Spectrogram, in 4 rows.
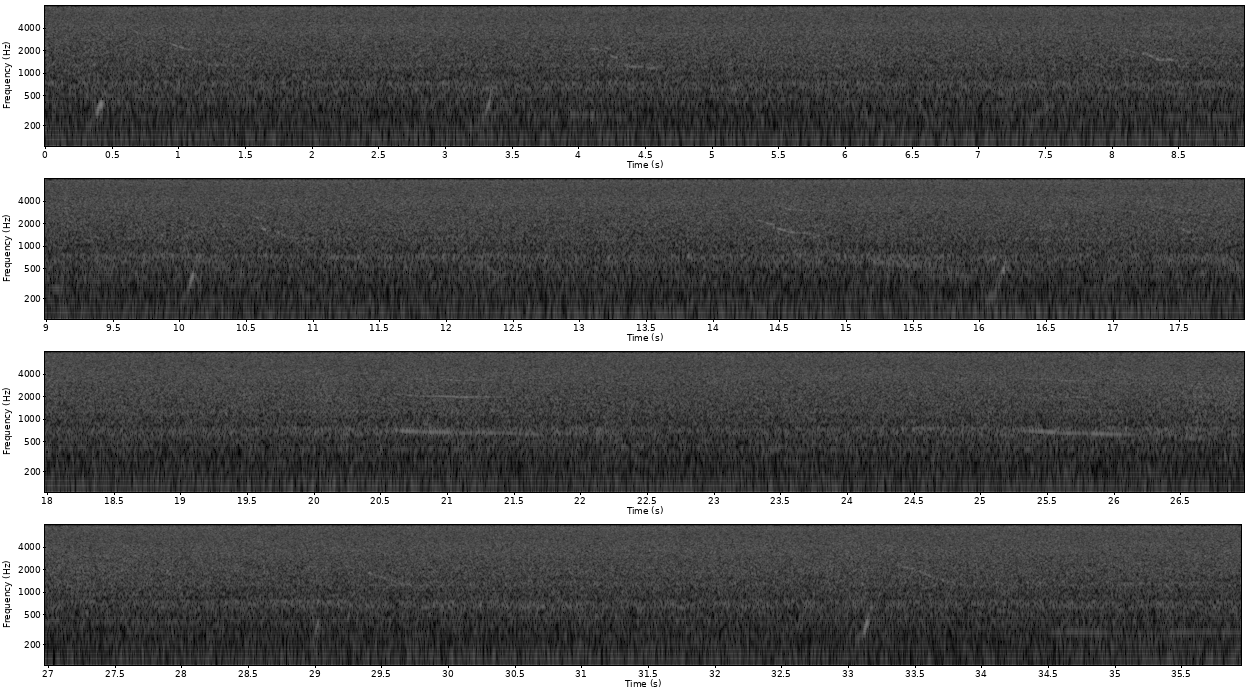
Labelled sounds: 8.2	8.5	humpback whale, 1.4 to 1.9 kHz
14.4	14.8	humpback whale, 1.4 to 1.8 kHz
20.7	21.3	humpback whale, 1.9 to 2.1 kHz

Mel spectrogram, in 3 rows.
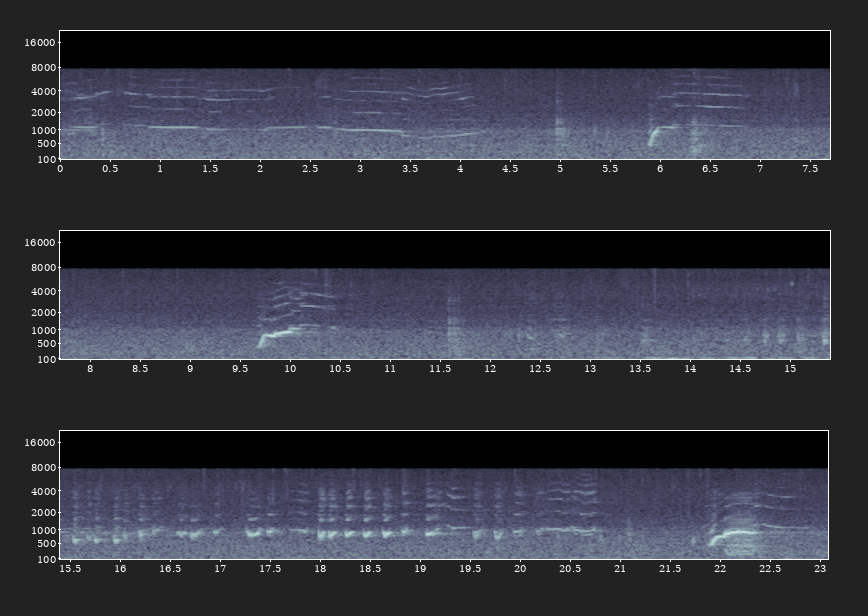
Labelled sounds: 0.0	4.2	humpback whale, 0.78 to 6.0 kHz
5.9	6.9	humpback whale, 0.78 to 7.4 kHz
9.7	10.5	humpback whale, 0.78 to 3.9 kHz
16.2	16.9	humpback whale, 0.78 to 1.2 kHz
17.2	18.2	humpback whale, 0.78 to 2.6 kHz
18.8	19.6	humpback whale, 1.0 to 2.9 kHz
20.2	20.8	humpback whale, 0.78 to 4.0 kHz
22.0	22.9	humpback whale, 0.78 to 3.7 kHz

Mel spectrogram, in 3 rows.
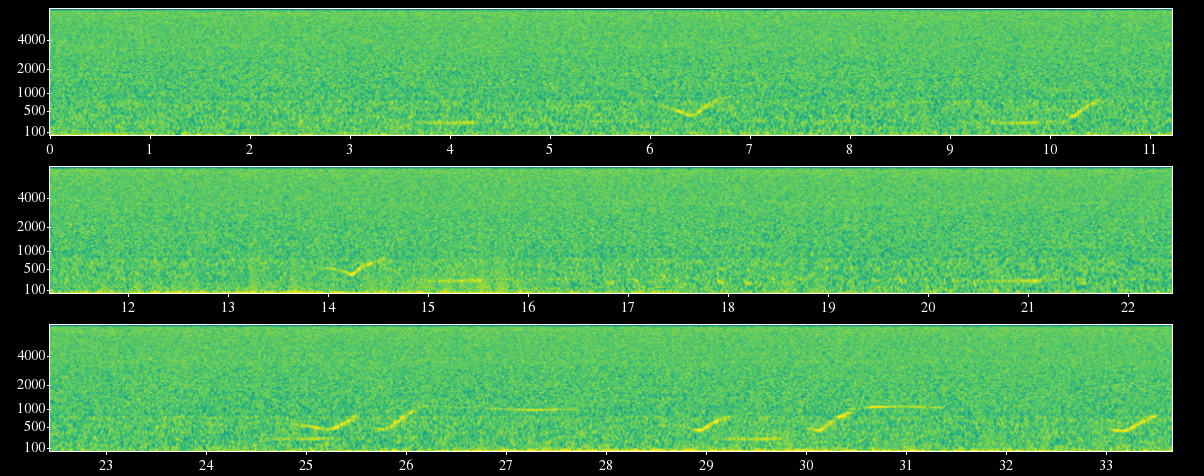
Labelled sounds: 27.0	27.4	humpback whale, 0.93 to 1.1 kHz
30.6	31.0	humpback whale, 1.0 to 1.1 kHz

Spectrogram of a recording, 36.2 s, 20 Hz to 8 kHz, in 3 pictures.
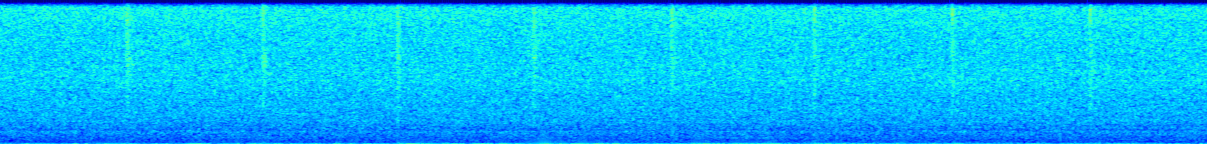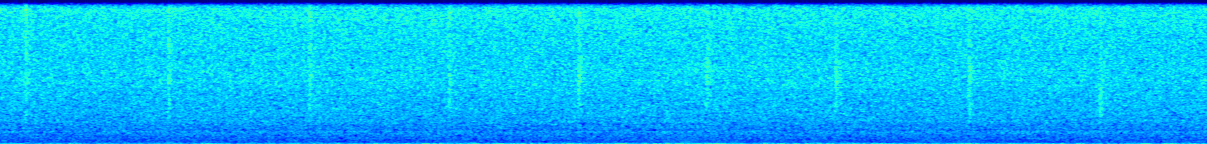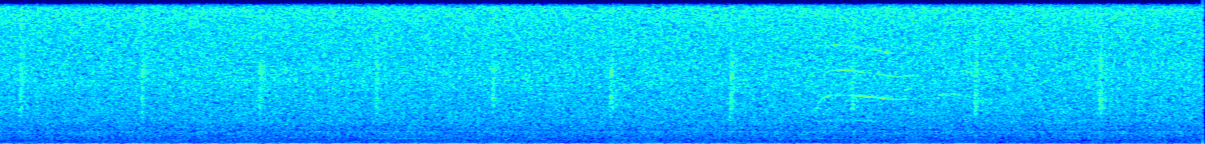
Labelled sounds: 32.5	33.2	killer whale, northern resident, A clan, AA subclan, A05 pod, call N04, 2.5 to 4.2 kHz

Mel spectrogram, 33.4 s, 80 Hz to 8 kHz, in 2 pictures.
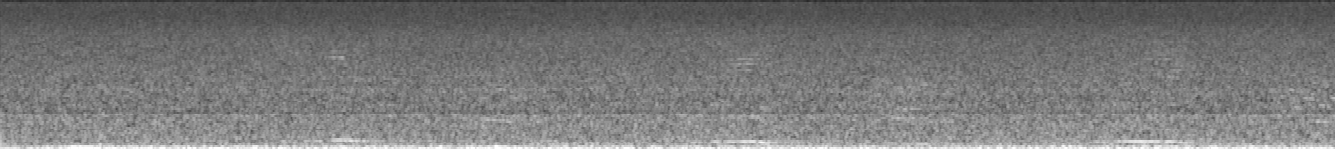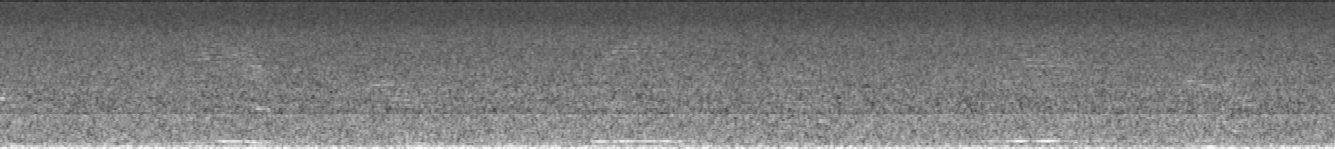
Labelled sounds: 4.1	4.3	humpback whale, 2.4 to 2.5 kHz

